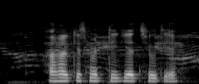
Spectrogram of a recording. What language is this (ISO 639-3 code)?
hin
